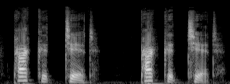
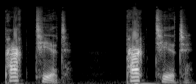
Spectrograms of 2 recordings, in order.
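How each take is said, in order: First: "packed" as pa-ke-tet, the k given its own beat; careful slower version. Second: "packed" squeezed to PAK-tit; sped-up version. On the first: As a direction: sound out the middle k of "packed". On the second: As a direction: close the k of "packed" straight into t. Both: Shown as a demonstration. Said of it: "이게 속도가 빨라지면요".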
